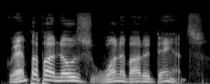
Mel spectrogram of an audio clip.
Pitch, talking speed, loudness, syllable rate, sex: 140 Hz, 170 wpm, -18 LUFS, 5.6 syllables/s, male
